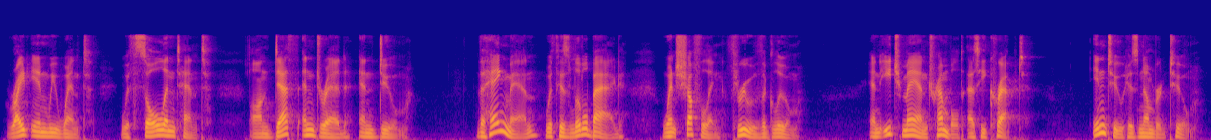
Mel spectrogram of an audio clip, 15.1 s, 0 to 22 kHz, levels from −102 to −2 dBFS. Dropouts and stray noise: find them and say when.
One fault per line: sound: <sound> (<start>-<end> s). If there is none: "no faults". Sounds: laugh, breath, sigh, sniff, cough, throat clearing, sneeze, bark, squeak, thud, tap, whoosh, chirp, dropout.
no faults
